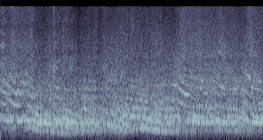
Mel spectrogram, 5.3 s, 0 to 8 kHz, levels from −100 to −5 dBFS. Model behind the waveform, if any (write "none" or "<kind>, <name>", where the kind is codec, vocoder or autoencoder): none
